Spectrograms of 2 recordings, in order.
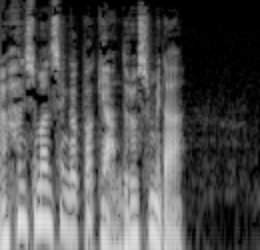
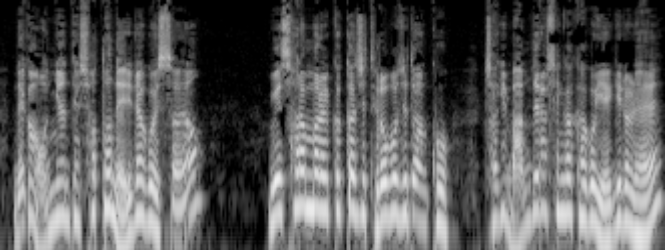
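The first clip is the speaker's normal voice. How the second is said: higher, snappy retort to the scolding; hostile; 8 semitones higher than usual. Acted. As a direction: bristle back at her, much higher. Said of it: "말이 조금 험악해지더라고요". (험악해진 말투)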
